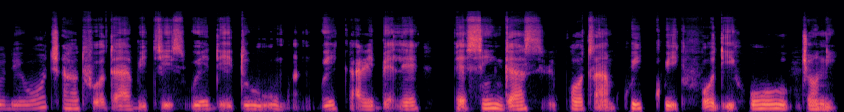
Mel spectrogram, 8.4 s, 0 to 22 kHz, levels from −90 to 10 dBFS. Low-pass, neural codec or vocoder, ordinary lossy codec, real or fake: 14.4 kHz; none; Opus, 64 kbps; real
